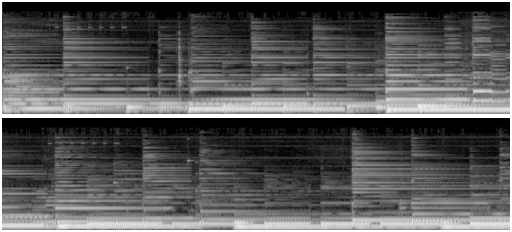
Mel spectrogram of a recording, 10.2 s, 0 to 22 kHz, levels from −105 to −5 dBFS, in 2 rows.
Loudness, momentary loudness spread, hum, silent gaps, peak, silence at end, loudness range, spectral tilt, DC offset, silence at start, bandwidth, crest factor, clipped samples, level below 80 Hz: -22 LUFS; 9 LU; none; none; -6 dBFS; 0 s; 4 LU; -8.5 dB/octave; under 0.1%; 0 s; 10 kHz; 14 dB; under 0.1%; -48 dBFS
